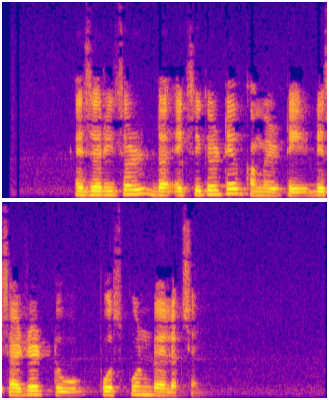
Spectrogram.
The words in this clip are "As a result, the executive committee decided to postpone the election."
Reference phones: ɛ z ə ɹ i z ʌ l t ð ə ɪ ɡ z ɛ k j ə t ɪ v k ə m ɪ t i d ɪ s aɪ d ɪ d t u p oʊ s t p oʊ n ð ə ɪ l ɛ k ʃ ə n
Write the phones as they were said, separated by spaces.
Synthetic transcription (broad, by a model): ɛ z ə ɹ i z ʌ l t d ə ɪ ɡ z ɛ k j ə t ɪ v k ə m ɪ t i d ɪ s aɪ d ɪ d t u p oʊ s t p oʊ n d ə ɪ l ɛ k ʃ ə n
